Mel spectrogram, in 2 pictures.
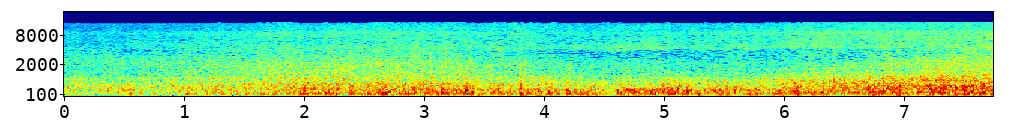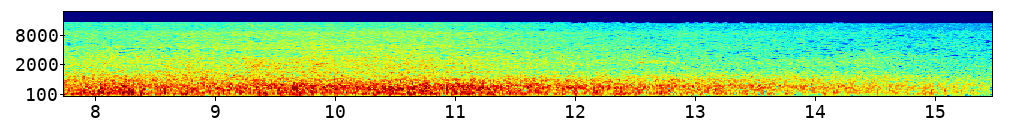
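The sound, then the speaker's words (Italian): Ocean surf roars steadily against the shore, a dense rushing wash that swells louder in the middle before easing slightly, with some wind noise and no voices. “Gli indiani che abitavano qui chiamavano questo territorio Humaliwo, che significa L'onda scroscia rumorosamente.”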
